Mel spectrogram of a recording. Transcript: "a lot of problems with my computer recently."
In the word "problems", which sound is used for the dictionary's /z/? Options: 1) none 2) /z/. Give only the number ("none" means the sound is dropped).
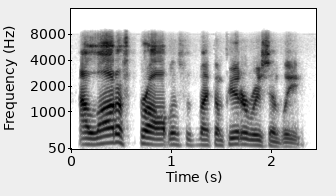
2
